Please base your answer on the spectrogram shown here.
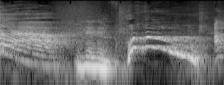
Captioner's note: laughs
